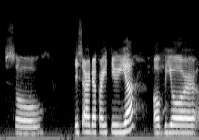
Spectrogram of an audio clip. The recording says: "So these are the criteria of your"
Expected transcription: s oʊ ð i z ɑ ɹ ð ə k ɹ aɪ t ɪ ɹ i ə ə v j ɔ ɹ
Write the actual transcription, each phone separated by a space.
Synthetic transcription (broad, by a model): s oʊ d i s ɑ ɹ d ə k ɹ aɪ t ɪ ɹ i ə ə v j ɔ ɹ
